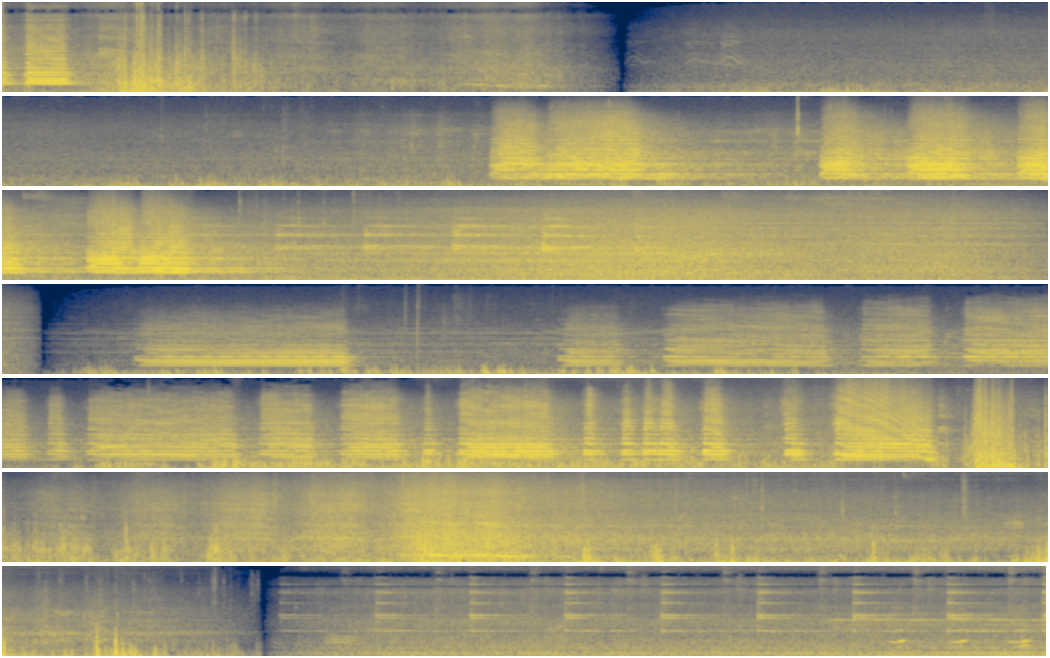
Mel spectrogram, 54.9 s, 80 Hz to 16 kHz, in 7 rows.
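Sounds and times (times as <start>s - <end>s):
locomotive horn blasts: 0.0s - 0.8s, 11.5s - 18.0s, 24.5s - 26.4s, 27.6s - 38.6s
train passing rumble: 0.0s - 4.5s, 5.6s - 54.9s.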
